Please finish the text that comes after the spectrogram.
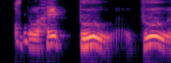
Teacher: Huruf ba ini terkadang kalau orang yang logatnya logat Jawa ya, termasuk saya ya, logat Jawa Jogja itu, baknya itu dia keluar hamesnya.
